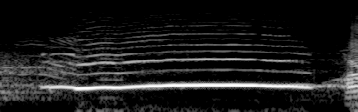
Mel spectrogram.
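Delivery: long, very high, loud amazed whoop; a long held woo of wonder. Retold or imitated. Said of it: "you're gonna be like".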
